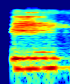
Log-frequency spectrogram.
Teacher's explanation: दोनों होंठ टकरा गए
